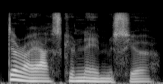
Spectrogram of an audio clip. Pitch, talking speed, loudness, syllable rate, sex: 150 Hz, 220 wpm, -16 LUFS, 4.8 syllables/s, female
